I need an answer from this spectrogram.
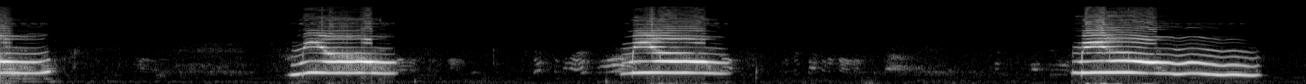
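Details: Kittens at home meowing: four drawn-out, clear meows spaced about three seconds apart, each a second or more long with rich harmonics, the last one longest and wavering downward, in a quiet room.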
